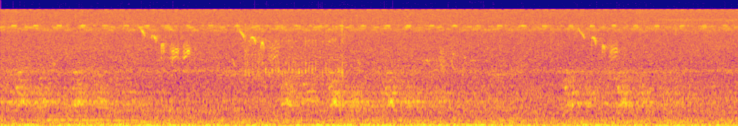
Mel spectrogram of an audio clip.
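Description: Near silence: faint outdoor background with distant birds calling, a few short high chirps that drop in pitch and some weaker lower calls.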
